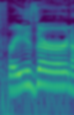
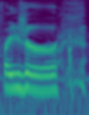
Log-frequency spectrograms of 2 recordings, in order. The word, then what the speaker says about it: Fraser: That is how you say it, Americans, by the way. Okay, we've been saying it wrong. It's Fraser, not Fraser.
